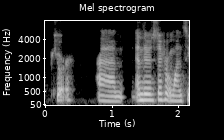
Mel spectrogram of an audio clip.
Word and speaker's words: pjur: So it's spelled PJUR. Got it. But it's called Pure.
